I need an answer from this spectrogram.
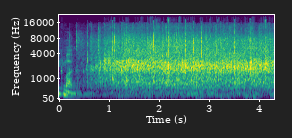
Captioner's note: audience applauding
